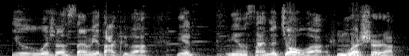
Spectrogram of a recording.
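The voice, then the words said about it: Put-on regional Chinese accent. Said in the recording (Chinese): “口音，啊。这个口音很熟悉”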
